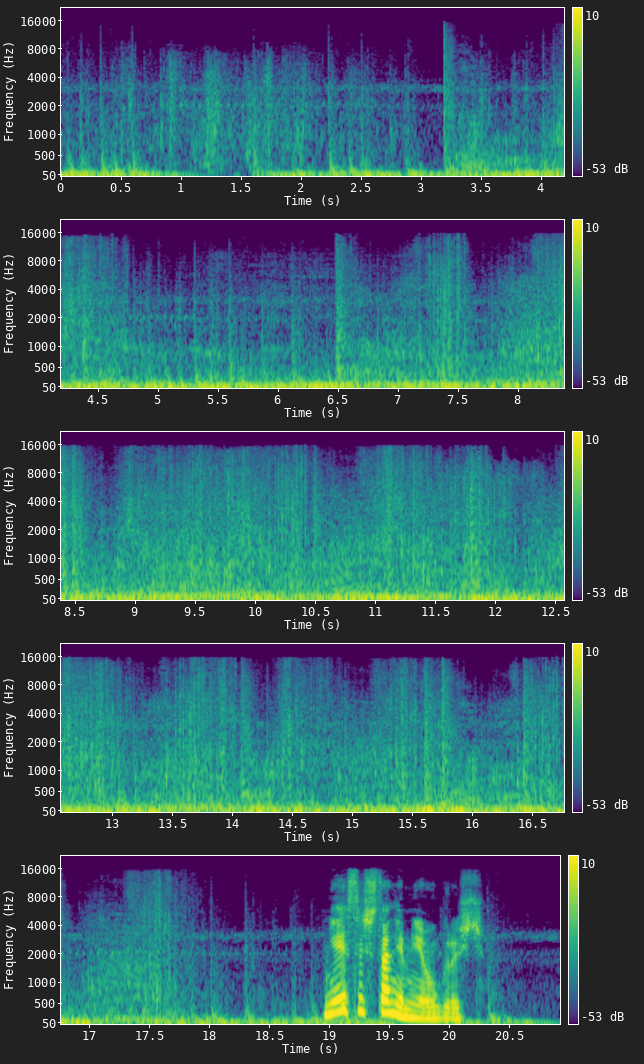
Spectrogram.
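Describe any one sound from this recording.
A large creature's heavy footsteps thud steadily on the ground.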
